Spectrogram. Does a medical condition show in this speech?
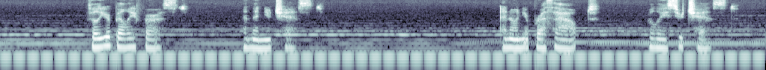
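No.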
